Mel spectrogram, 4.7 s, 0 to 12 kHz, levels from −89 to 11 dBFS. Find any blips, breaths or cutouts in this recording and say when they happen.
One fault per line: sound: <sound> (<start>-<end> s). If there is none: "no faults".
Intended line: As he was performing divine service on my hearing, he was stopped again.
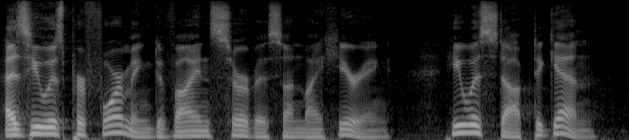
no faults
